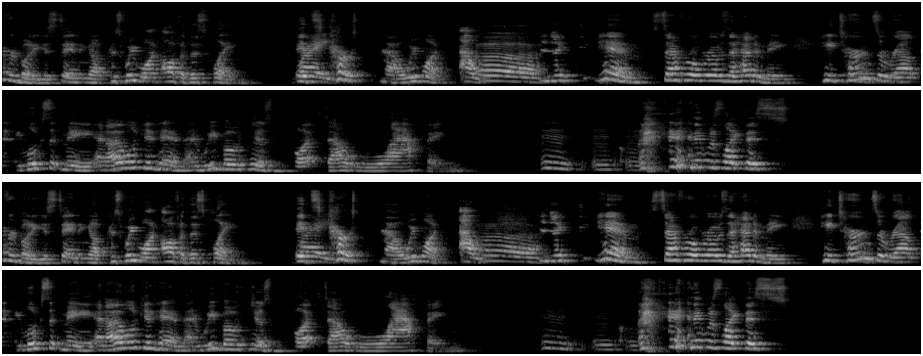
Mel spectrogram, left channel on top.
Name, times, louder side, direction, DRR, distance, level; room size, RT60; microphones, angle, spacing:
voice 1, 0.0-2.4 2.9-3.5 3.8-4.8 5.4-5.6 5.9-11.8 12.1-13.8 15.5-17.0, right 2 dB, 55° right, 0.7 m, -31 dB
voice 2, 2.9-3.4 4.7-5.4 8.5-8.8 11.5-11.9 14.6-15.7, left 4 dB, 85° left, 0.6 m, -35 dB
5.7 x 2.2 x 2.2 m
head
